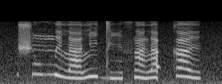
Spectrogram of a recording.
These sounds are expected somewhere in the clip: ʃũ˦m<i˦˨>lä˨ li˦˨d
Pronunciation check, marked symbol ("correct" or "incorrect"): incorrect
